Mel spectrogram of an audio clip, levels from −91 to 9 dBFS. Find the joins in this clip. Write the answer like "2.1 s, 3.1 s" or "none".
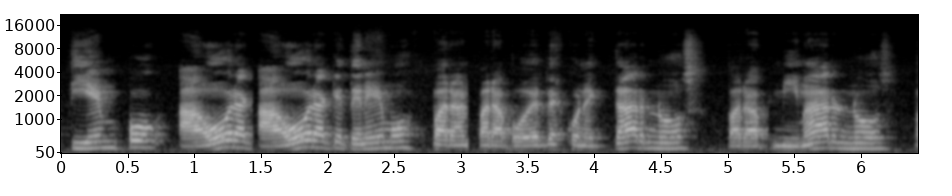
1.4 s, 3.0 s, 5.3 s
